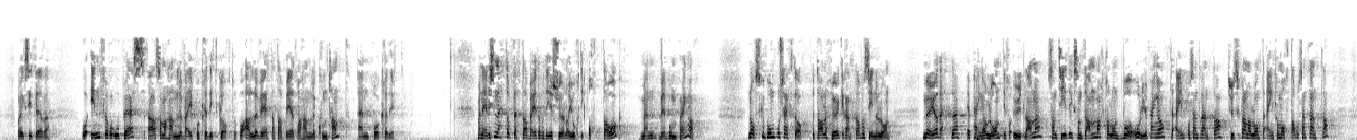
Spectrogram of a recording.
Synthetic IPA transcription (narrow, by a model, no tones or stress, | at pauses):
ɔɛɡsɪt̪ʰeːʁə | ɔʔɪnːføːʁəʔuːpʰɛːɛsæːʁsɔmɔɦɑnd̪ləʋæɪpʰɔkʰɾɛd̪ɪt̪kʰɔ̰ʁt̪ɔʔɑlːəʋeːt̪ɑt̪d̪ɛæɾbeːd̪ʁəɔɦɑnd̪ləkʰʊnt̪ʰɑnt̪ʔɛnpʰɔkʰʁɛd̪ɪt̪ː | mɛnd̪ɛːd̪ɛɪçːənɛt̪ːɔpd̪ɛt̪ːəɑʁbæɪd̪əfɔʁd̪iːæʃøːlhɑɾʁjʊʁt̪ɪʔɔt̪ːɑoːɾmɛnʋɛbʊmpʰɛŋːəʁ | nɔʁskəbʊmpʰɾʊʂɛkt̪əʁb̥ət̪ʰɑːləhøːɡəʁɛnt̪ɑfɔʁsiːnəlo̰ːn | mœʏɑd̪ɛt̪ːəɛpʰɛŋːəloːnt̪ɪfɾɔʔʉːt̪lɑnːəsɑmt̪ʰiːd̪ɪɡsɔmd̪ɑnmɑɾkhɑɾloːnt̪ʋoːɾəʊljəpʰɛŋːəʁt̪ʰɪlʔæɪnpʰʁʊsɛnt̪ʁɛnt̪ɑt̪ʰʏsklɑnhɑɾloːnt̪ʰːɪæɪnkʰɔmɑɔt̪ːɑpʰʁʊsɛnt̪ʁɛnt̪ɑ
